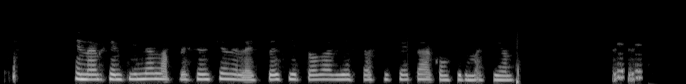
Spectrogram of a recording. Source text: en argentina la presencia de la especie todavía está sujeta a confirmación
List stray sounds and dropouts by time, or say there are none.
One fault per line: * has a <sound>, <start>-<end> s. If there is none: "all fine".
* has a laugh, 6.1-6.4 s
